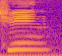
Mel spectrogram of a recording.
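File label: "qun", Chinese pinyin, first tone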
